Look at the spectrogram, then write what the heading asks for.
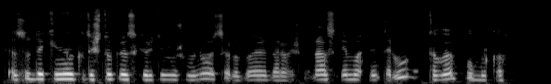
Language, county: Lithuanian, Vilnius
